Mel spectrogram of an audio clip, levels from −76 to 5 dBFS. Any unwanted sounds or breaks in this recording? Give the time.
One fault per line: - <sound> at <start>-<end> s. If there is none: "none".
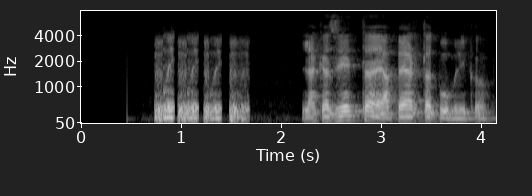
- laugh at 0.7-1.7 s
